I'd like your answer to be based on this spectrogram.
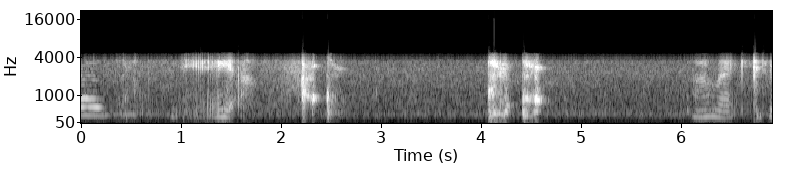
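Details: Young child coughing on request, whooping cough suspected: about four short, dry coughs in two pairs, with no inspiratory whoop heard.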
